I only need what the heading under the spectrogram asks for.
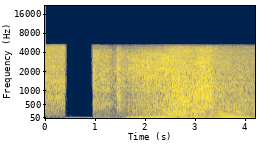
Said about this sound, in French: Je reconnais le Mercury Parkline 64 de mon oncle Léo.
